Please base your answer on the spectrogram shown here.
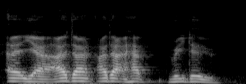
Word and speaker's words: Redux: the Redux. Yeah, I don't have redo. It's But- not Redux. No, The X is it's silent. French.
